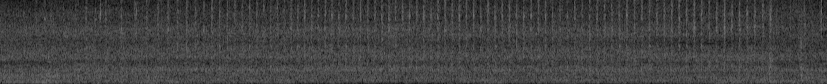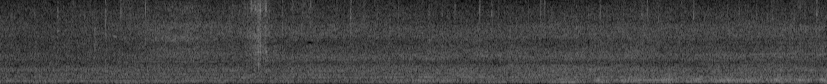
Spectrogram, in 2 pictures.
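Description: Steady riding noise of a Yamaha YPJ-TC electric-assist bicycle on asphalt, tyres and air rushing past, with a faint steady hum through the middle and one brief click about five and a half seconds in.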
